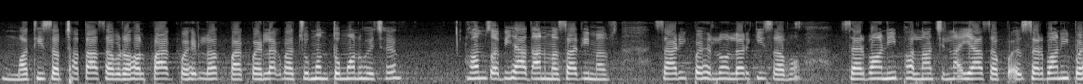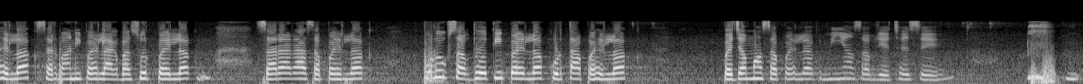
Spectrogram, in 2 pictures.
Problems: background sounds at intervals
